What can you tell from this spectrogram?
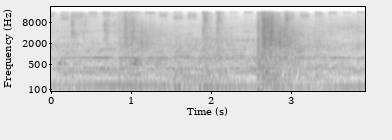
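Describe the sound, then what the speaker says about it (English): Gunfire in S.T.A.L.K.E.R.: Clear Sky rattles through a fence, a steady stutter of shots under a background hum, capped by a louder heavy blast near the middle, close and prominent. "I think I'm shooting through the fence"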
